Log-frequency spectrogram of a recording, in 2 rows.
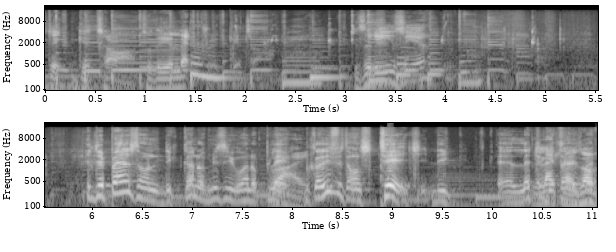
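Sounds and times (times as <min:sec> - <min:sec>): acoustic guitar plucked softly: 0:00.0 - 0:11.0.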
